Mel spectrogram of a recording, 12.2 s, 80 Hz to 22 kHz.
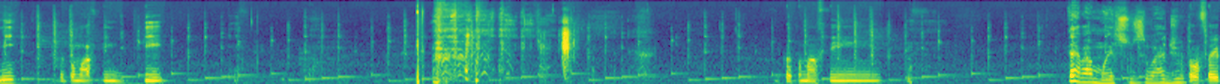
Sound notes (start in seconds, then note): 2.2 laughs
